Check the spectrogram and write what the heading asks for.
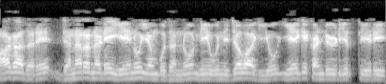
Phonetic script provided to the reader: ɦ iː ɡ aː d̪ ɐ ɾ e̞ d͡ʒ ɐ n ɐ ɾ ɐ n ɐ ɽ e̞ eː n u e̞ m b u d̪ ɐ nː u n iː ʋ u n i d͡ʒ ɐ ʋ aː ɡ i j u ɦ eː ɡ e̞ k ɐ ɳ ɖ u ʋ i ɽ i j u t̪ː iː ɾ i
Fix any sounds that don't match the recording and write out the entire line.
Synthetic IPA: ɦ aː ɡ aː d̪ ɐ ɾ e̞ d͡ʒ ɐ n ɐ ɾ ɐ n ɐ ɽ e̞ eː n u e̞ m b u d̪ ɐ nː u n iː ʋ u n i d͡ʒ ɐ ʋ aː ɡ i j u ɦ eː ɡ e̞ k ɐ ɳ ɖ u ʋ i ɽ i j u t̪ː iː ɾ i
